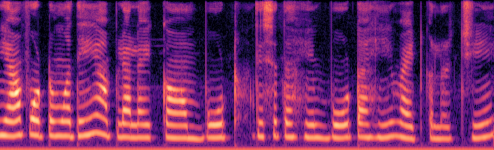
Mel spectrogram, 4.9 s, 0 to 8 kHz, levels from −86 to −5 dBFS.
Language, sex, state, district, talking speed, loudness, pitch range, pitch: Marathi, female, Maharashtra, Solapur, 170 wpm, -20 LUFS, 255-290 Hz, 265 Hz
